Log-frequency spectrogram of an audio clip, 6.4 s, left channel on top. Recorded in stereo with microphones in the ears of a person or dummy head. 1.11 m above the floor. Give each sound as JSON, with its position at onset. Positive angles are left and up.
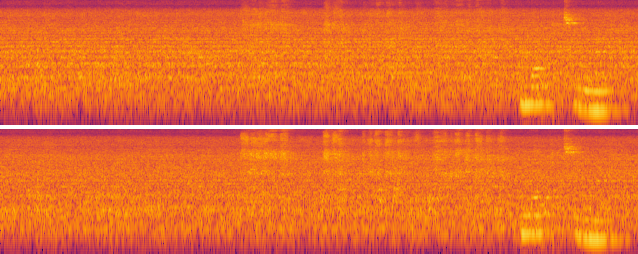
{"t": 0.0, "sound": "running water", "side_deg": 25, "distance_m": 1.3}
{"t": 2.4, "sound": "writing", "side_deg": -35, "distance_m": 0.9}
{"t": 5.2, "sound": "a woman speaking", "side_deg": -20, "distance_m": 2.5}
